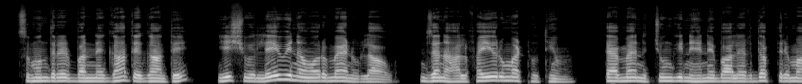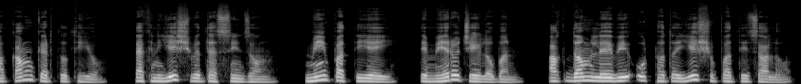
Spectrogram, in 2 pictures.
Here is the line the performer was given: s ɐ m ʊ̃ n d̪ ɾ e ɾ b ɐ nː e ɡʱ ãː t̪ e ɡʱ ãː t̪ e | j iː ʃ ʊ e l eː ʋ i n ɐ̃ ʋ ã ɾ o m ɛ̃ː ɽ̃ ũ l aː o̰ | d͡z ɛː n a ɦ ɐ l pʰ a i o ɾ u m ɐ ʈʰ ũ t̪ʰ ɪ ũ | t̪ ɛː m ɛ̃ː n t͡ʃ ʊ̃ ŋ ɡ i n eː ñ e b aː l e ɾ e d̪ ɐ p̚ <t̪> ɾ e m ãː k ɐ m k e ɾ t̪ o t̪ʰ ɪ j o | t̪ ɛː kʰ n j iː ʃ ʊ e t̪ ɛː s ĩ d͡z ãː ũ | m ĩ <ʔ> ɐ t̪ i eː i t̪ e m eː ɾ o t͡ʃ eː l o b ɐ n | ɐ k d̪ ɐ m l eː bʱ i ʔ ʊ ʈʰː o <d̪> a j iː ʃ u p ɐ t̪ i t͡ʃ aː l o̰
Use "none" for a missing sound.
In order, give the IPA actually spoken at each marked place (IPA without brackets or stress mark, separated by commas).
t̪, p, t̪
